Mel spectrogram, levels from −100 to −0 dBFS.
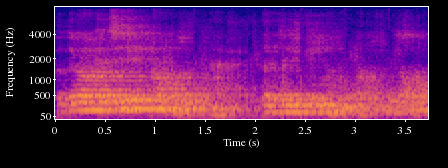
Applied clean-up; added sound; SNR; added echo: neural separator model SepFormer DNS4.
